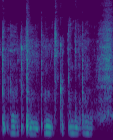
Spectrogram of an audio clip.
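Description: Beatboxing: a low hummed bass note pulsed about four times a second, with sharp mouth clicks between the beats.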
